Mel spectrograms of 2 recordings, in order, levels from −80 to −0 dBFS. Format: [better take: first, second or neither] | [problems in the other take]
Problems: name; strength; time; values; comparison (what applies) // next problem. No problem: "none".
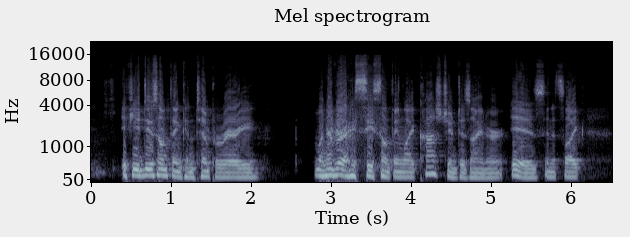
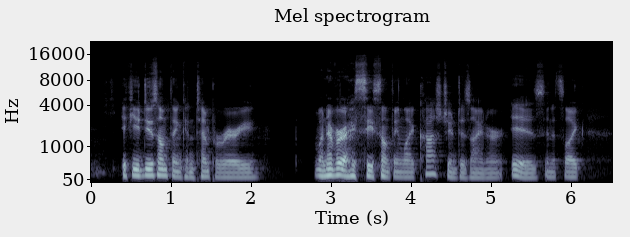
second | distortion; heavy; 6 dB below the speech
